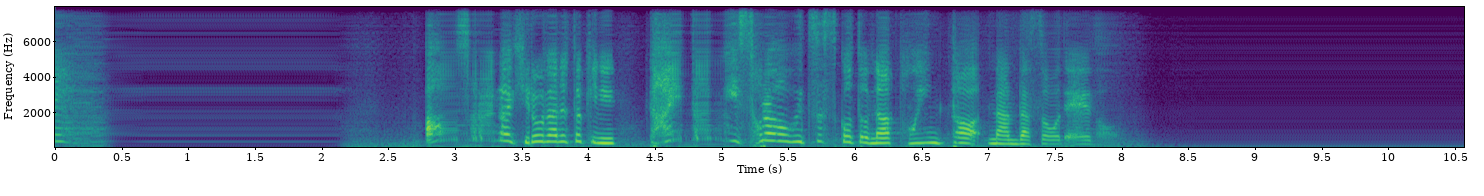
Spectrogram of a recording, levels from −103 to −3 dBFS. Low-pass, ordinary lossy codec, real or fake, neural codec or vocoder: none; none; fake; codec, 16 kHz, about 1 kbps, DyCAST, with the encoder's durations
